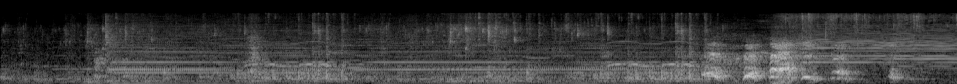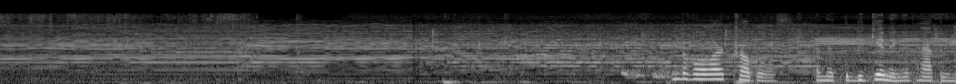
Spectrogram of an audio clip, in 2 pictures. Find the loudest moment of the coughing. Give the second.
8 s.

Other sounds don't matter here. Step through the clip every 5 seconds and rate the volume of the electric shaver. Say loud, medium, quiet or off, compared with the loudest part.
medium, medium, loud, loud.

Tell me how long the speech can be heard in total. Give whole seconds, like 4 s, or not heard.
3 s.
